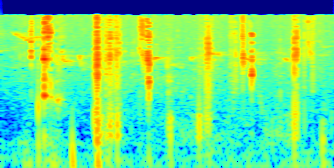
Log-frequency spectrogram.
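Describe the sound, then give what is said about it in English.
Crisp crunching bites and chewing on a Sauvignac hybrid grape, bred from Sauvignon Blanc, Riesling and wild vines, come as many short, uneven moist snaps with no talk. “Okay, we're tasting the grape here. This is the hybrid.”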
